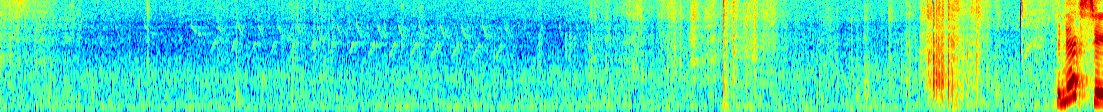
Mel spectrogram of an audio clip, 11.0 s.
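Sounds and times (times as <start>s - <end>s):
faint bird trill: 1.9s - 5.2s.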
